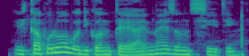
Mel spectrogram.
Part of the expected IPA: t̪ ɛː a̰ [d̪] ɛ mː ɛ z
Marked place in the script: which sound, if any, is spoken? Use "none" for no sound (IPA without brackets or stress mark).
none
